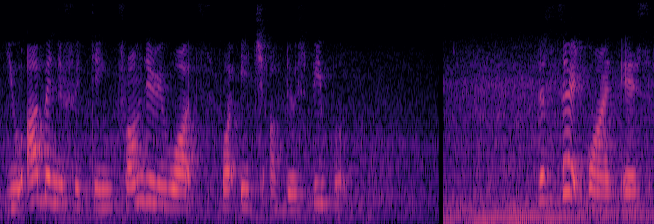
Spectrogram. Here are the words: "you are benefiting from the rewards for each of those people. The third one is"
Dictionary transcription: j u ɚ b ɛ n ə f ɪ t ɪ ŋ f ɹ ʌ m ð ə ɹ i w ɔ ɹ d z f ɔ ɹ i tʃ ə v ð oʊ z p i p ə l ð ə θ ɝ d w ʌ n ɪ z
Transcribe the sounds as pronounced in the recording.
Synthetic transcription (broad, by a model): j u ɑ b ɛ n ə f ɪ t ɪ ŋ f ɹ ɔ m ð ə ɹ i w ɔ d s f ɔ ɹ i tʃ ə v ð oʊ s p i p ə l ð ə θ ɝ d w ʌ n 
